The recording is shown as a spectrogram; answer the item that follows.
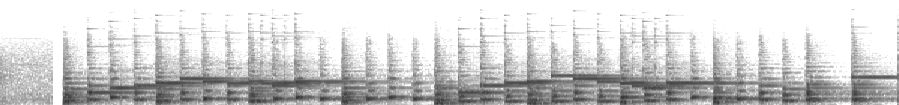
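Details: Bright chiming music like a glockenspiel or xylophone plays a bouncy melody throughout, with no animal voice audible.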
